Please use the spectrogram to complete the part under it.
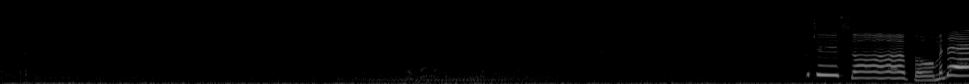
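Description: A shower runs with a steady hiss of water.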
